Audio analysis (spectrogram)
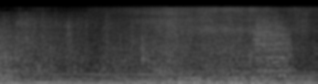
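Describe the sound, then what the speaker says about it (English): Large modern ship engines heard underwater: a dense, steady low rumble with broad churning noise and a faint tonal hum, continuous and loud throughout with no voices. "The noise of ship engines traveled thousands of miles underwater"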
